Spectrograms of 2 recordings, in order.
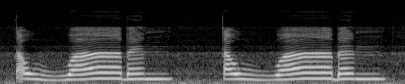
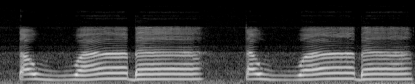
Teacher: آیت کمپلیٹ ہو رہی ہے تو ایک زبر جو ہے وہ سکپ ہو جائے گی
